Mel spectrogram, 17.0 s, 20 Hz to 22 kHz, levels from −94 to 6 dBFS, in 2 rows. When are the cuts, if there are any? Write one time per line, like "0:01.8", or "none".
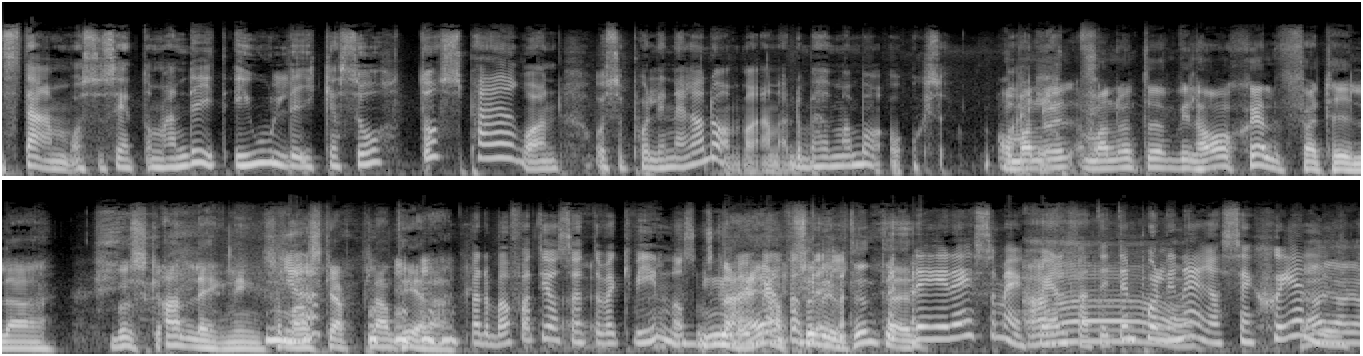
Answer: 0:09.4
0:11.4
0:14.1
